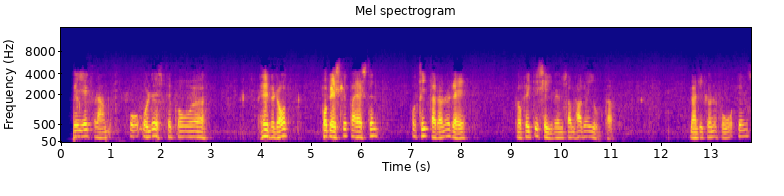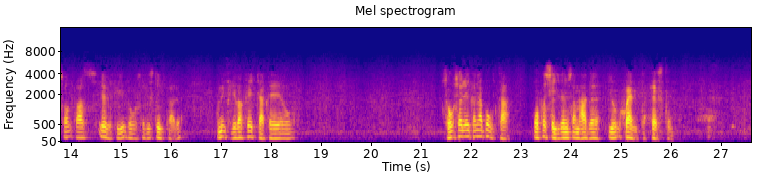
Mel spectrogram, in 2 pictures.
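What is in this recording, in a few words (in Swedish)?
Ingatorp, Swedish dialect; Folkminnen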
